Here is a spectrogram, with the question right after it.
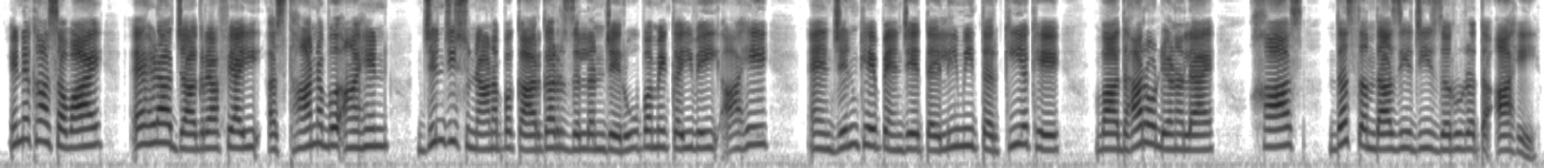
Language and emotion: Sindhi, neutral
